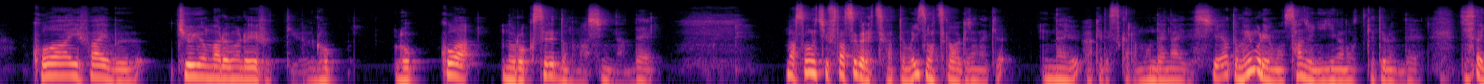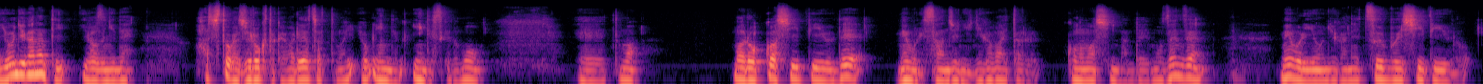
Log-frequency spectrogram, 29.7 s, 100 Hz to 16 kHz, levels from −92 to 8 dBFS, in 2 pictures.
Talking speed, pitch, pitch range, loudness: 315 characters per minute, 130 Hz, 120-150 Hz, -24 LUFS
